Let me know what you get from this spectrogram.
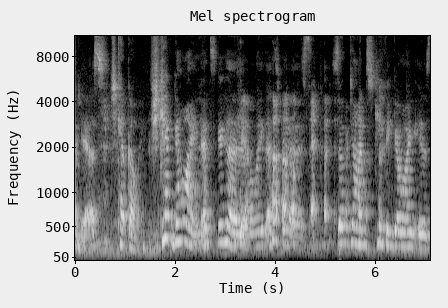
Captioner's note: laughter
